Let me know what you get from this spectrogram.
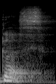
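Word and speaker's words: gëss: Okay, so let's start in the present tense to say ösch gin, okay, and then du gus, and pronounce it gus.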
